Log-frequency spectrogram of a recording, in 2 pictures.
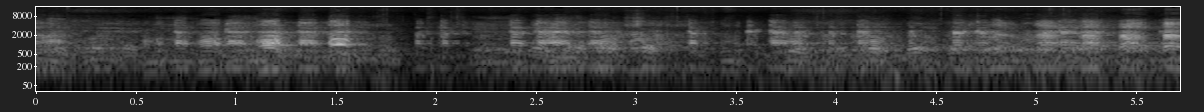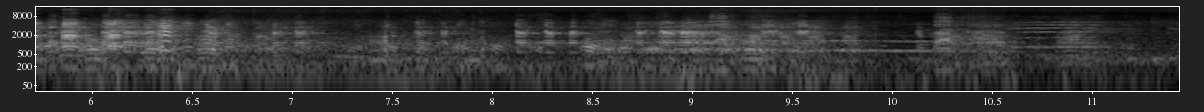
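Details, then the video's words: Farm flock of eight African and Toulouse geese honking in overlapping bursts, loud at first then thinning out, with a few drawn-out nasal notes near the end. "MEETING EIGHT AFRICAN & TOULOUSE GEESE"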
